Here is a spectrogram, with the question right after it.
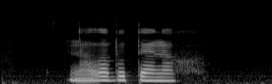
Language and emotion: Russian, neutral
